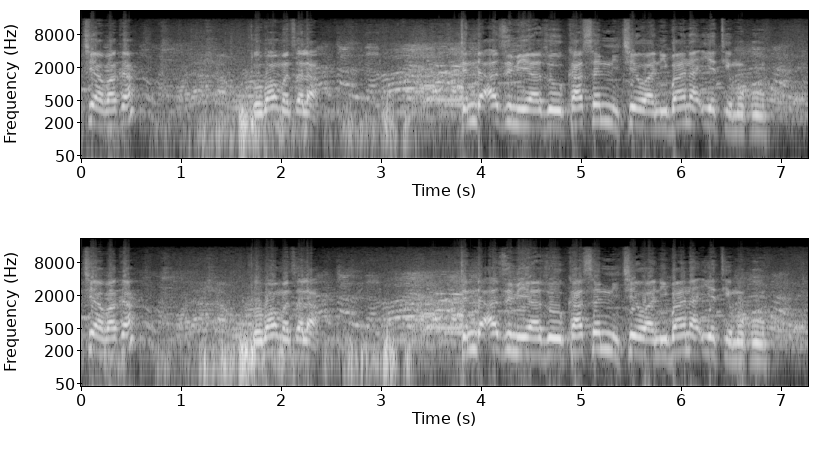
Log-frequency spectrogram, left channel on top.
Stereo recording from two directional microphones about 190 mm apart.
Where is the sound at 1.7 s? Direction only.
40° right (ahead or behind).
